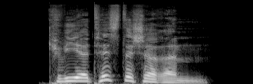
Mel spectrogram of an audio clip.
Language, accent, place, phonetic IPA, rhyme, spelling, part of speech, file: German, Germany, Berlin, [kvieˈtɪstɪʃəʁəm], -ɪstɪʃəʁəm, quietistischerem, adjective, De-quietistischerem.ogg
- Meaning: strong dative masculine/neuter singular comparative degree of quietistisch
